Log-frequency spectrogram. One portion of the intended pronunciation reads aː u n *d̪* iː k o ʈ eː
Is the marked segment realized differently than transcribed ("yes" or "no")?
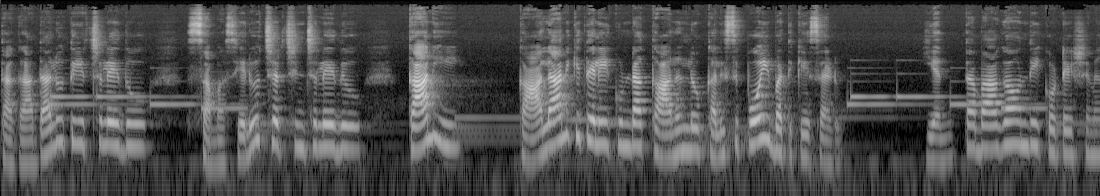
no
